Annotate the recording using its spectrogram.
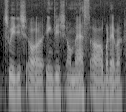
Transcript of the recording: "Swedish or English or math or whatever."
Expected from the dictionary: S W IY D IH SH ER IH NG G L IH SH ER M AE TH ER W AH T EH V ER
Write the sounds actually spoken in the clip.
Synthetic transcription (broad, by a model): S W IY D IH SH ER IH NG G L IH SH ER M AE S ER W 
